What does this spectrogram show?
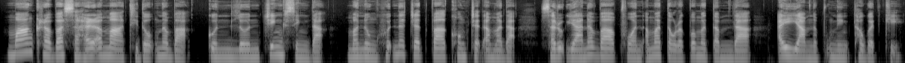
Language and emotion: Manipuri, happy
